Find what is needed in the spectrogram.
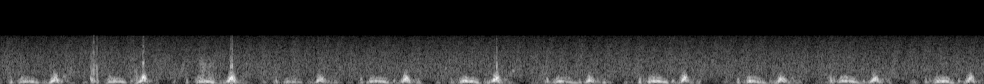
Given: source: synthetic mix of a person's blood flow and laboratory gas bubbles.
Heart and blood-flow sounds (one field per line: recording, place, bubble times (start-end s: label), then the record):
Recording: Doppler ultrasound of blood flow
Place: precordium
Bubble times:
0.88-1.00 s: bubbles
1.29-1.41 s: bubbles
1.99-2.22 s: bubbles
8.27-8.39 s: bubbles
From the record:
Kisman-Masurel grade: 121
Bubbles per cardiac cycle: 1 to 2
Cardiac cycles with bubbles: 10 to 50%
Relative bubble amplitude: barely perceptible (0.100 to 0.250)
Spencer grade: 2 (many but less than half of the cardiac periods contain bubble signals, singularly or in groups)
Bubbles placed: only in the low amplitude regions of the cardiac cycle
